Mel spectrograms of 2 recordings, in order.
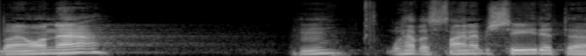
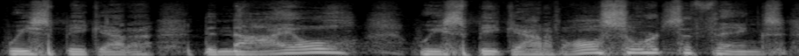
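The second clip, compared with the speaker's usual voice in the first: quiet listing; 5 semitones lower, 7 dB quieter than usual. Real, not acted. Preacher lists, voice drops low.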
